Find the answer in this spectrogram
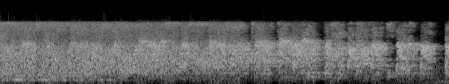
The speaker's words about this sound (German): Dann vielen, vielen Dank an dieser Stelle. Ein kleiner Applaus und ein großer.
